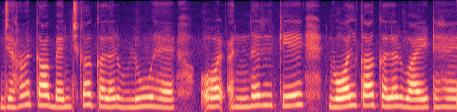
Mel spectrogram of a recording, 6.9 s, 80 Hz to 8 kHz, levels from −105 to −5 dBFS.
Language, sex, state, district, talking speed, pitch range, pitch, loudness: Hindi, female, Jharkhand, Palamu, 130 wpm, 225-260 Hz, 235 Hz, -15 LUFS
